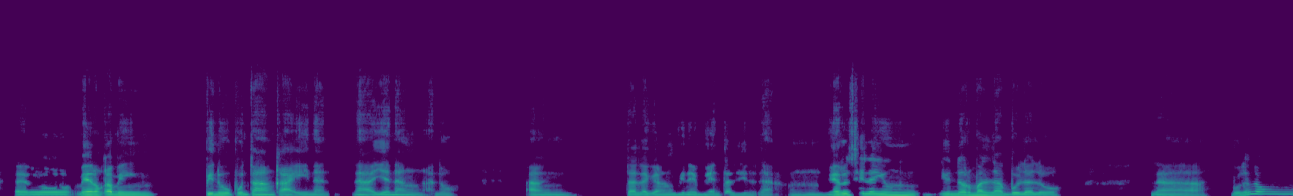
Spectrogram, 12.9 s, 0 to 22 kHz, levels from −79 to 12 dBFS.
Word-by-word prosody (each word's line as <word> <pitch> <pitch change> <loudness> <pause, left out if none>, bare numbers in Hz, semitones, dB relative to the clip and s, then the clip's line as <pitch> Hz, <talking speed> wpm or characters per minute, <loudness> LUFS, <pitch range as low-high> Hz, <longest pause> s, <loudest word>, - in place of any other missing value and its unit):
pero 100 0 +1
meron 130 +1 +7
kaming, 130 -1 +5 0.6
pinupuntahang 115 -4 +2
kainan 90 -3 -1 0.2
na 100 -2 +1
'yan 105 +2 -1
ang 95 -3 -6
ano, 85 -2 -12 0.7
ang 90 -1 -3 0.6
talagang 90 -1 -2
binebenta 90 -2 -4
nila, 80 0 -10
mm. 165 +1 -9
Meron 145 +5 +5
sila 170 0 +2
yung, 150 -3 +3 0.2
yung 160 +1 0
normal 145 -2 +4
na 125 - +3
bulalo 100 -4 -1 0.8
na 100 - -4 0.7
bulalong 265 +2 -3
100 Hz, 105 wpm, -25 LUFS, 90-140 Hz, 0.8 s, meron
